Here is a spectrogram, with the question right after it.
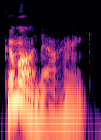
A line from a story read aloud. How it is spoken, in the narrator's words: he said, forcing his tone to be steady and neutral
